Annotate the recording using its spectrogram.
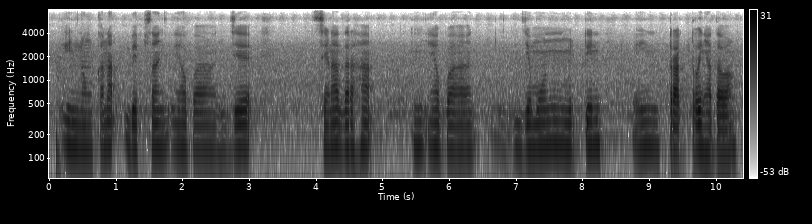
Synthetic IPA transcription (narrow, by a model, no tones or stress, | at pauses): iɲnɔŋkana̰ʔbɛpsaɲɛjɔbad͡ʒɛʔ | sɛɽ̃ad̪aɾɦaʔ | iɲɛjaba | d͡ʒɛmɔnmit̪̚ʈin | iɲʈɾak̚ʈɔɾiɲhat̪awa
